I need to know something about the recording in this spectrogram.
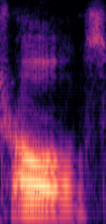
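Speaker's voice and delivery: very quiet, low, hushed whisper. A character looks at the creatures, pauses, and whispers to the group: whispering. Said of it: "pauses and whispers to you all".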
